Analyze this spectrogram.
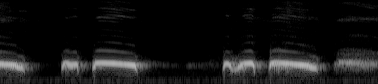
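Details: A spotted dove calls to attract a male. Paired coos, a short bent note then a longer falling one, come in two groups, and a softer trailing coo ends the sequence against a quiet background.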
